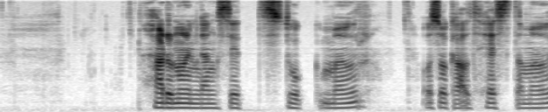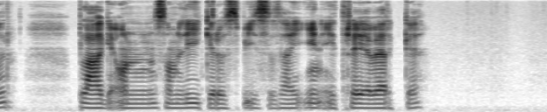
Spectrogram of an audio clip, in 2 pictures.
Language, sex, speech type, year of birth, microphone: Norwegian, male, read, 1989, Shure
